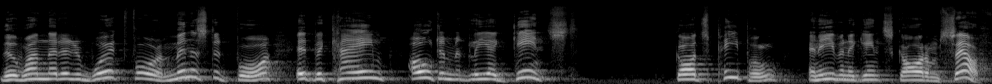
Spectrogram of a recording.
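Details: Adult man speaking; typical speech.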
